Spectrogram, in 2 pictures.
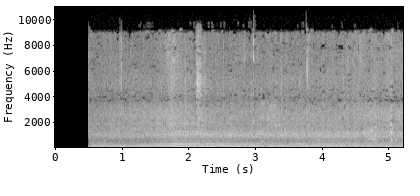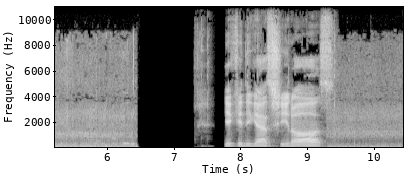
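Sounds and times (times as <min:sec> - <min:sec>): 
heavy fuel tanker trucks rumbling along a road: 0:00.5 - 0:06.5, 0:09.2 - 0:10.4
speech: 0:07.8 - 0:09.6.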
